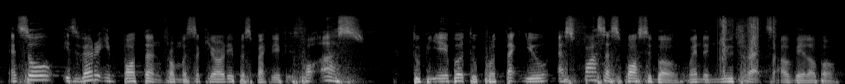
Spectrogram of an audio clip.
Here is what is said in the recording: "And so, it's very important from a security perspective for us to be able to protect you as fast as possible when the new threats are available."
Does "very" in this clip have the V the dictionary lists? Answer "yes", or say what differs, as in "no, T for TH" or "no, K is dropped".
yes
